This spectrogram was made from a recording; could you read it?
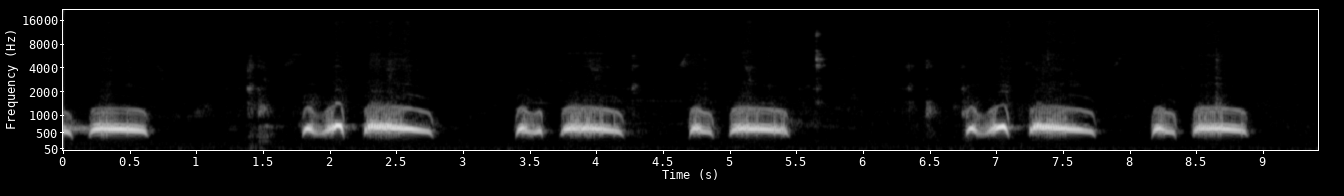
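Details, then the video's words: Malaysian spotted dove giving repeated thúc gù coos. Each phrase pairs a short clipped note with a longer mellow coo, and five phrases come in steady succession over a quiet background. "Tiếng chim cu gáy thúc gù, cu gáy malaisia gù thúc bài bản, chim cu gáy thúc gù bài bản"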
